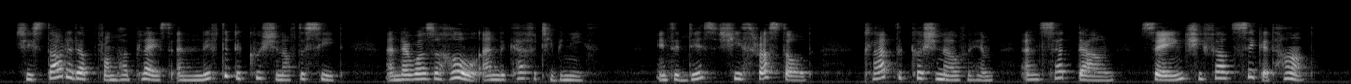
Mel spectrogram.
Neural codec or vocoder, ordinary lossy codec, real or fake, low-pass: none; Opus, 64 kbps; real; 7.2 kHz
